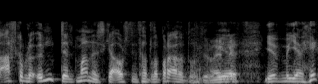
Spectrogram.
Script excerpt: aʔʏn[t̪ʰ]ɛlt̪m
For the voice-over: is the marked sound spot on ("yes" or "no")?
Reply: no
